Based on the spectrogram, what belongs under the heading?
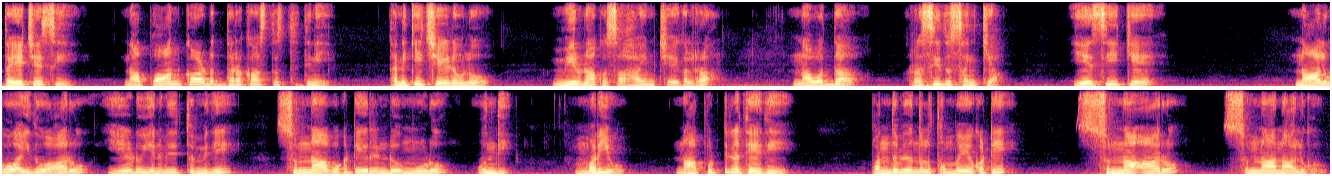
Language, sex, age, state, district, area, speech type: Telugu, male, 30-45, Andhra Pradesh, Krishna, urban, read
